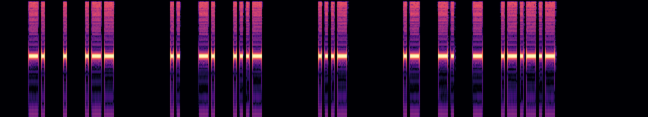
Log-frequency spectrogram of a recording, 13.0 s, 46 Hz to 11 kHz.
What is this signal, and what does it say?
Morse code, heard as a keyed tone, about 19 wpm, spaced as for 14 wpm, 800 Hz. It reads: NEW INV V ANT.
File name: QSOs Spaced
